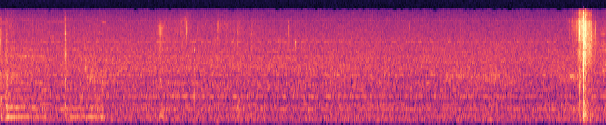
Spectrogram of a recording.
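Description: Quiet room tone with a steady faint hiss and hum. Two brief, faint low tones come in the first second.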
